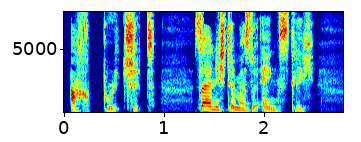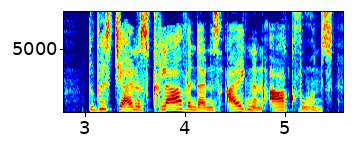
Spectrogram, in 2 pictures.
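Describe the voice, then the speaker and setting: A woman voicing a gentle but passionate young lady who speaks softly. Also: mid-range voice, big pitch swings, normal speed, slightly rough, no echo, clean studio sound. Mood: gentle, soothing. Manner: soft yet passionate.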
